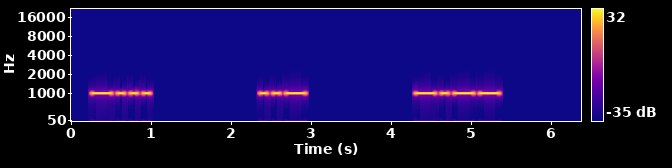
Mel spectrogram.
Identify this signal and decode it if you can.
Morse code, heard as a keyed tone, about 15 wpm, spaced as for 5 wpm, 1000 Hz. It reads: BUY
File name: qotdfiles / 5wpm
